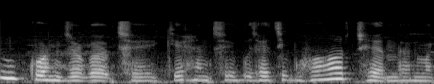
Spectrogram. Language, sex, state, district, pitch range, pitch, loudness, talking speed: Maithili, female, Bihar, Begusarai, 175-200 Hz, 185 Hz, -19 LUFS, 180 wpm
